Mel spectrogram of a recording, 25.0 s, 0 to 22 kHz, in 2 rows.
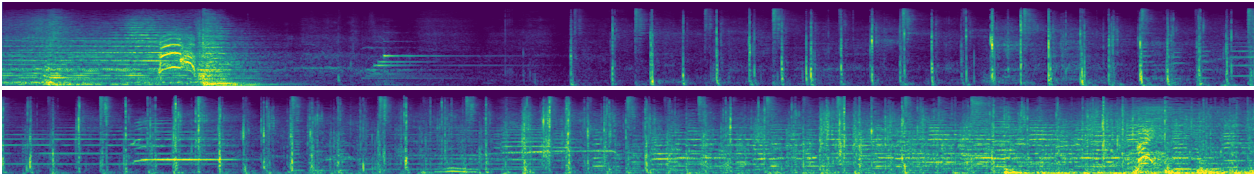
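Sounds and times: orchestral music: 0:00.0 - 0:03.0, 0:03.6 - 0:04.8, 0:17.4 - 0:25.0
tap shoes tapping on stage: 0:06.1 - 0:25.0.

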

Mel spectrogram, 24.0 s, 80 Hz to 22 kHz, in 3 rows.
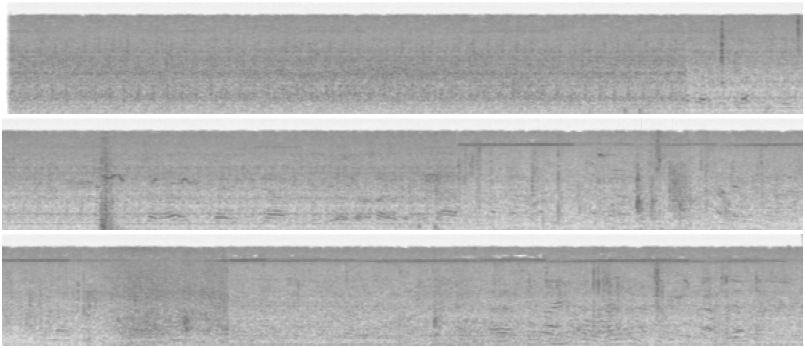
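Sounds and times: cars passing: 0:00.1 - 0:24.0.

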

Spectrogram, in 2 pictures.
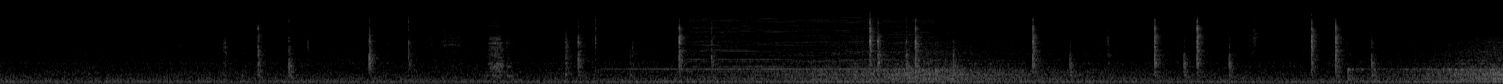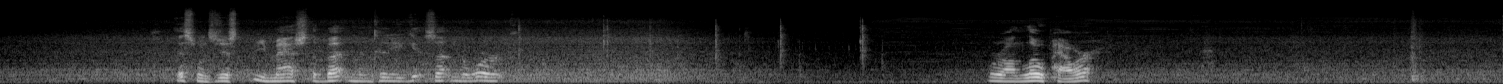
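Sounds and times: heater fan whirring: 0:00.0 - 0:30.0.

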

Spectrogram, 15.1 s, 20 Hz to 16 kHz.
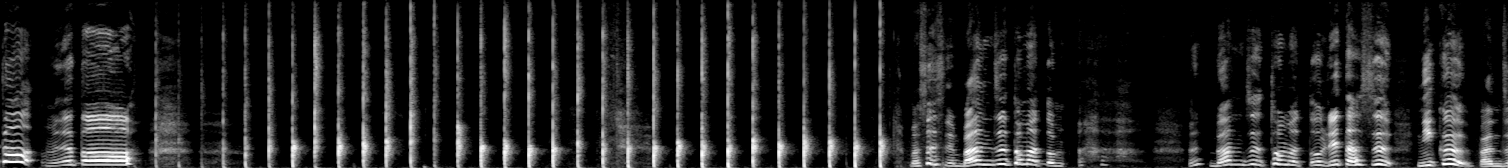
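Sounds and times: person clapping: 0:01.4 - 0:09.0.

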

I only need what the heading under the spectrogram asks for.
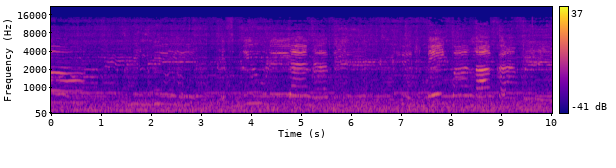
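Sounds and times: pop music with vocals: 0:00.0 - 0:10.0.

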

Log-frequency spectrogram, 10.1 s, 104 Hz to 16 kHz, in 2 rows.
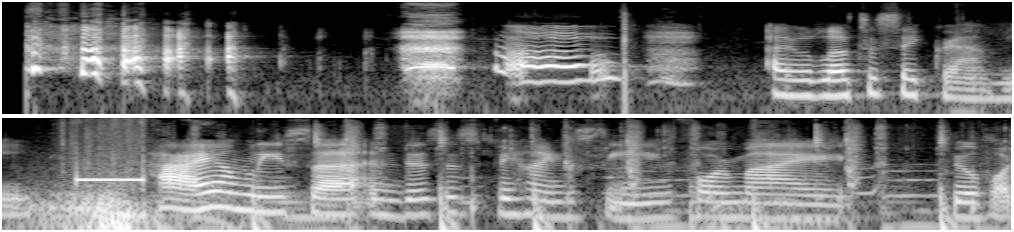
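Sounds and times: woman speaking: 0:05.8 - 0:07.8.

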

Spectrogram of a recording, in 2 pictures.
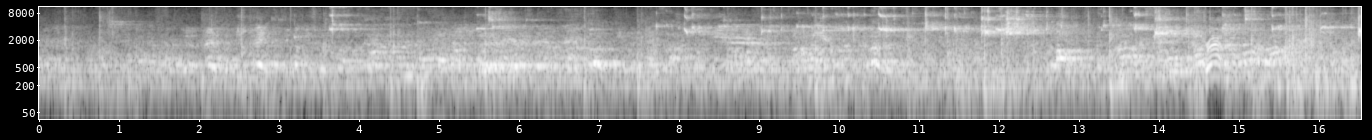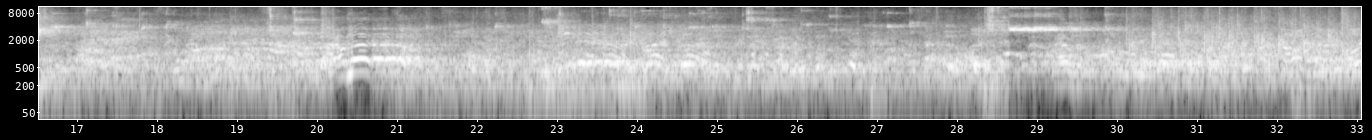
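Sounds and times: echoing voices: 0:00.0 - 0:33.0
sneakers squeaking: 0:00.2 - 0:20.2, 0:21.2 - 0:30.0
basketball bouncing on wooden floor: 0:15.6 - 0:16.5.

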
